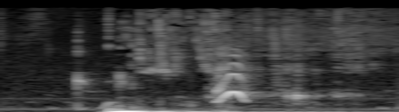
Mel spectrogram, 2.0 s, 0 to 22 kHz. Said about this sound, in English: Yeah. Brownie caramel cream root beer. Yeah. Excuse me while I pop my top. Oh, your top. Yep. There it goes. New cute little cap with a dude on it. Very 50s throwback kind of design on the side here. Kind of cool. And the pour.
